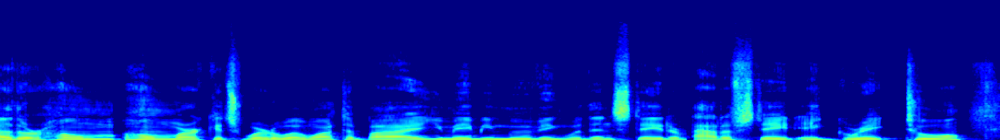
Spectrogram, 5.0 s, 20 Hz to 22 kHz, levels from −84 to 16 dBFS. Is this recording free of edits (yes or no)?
no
